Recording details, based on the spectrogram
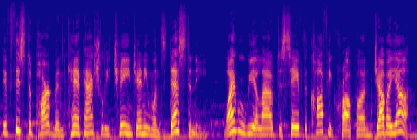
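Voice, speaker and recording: A man's voice: high-pitched, very animated, moderate pace, a bit bright, faint music behind. A man playing a skeptical, earnest space detective in a comedic audio drama.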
